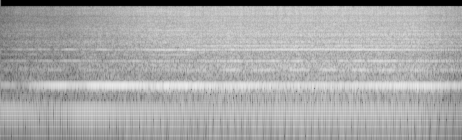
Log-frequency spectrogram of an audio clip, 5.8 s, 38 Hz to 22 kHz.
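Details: Toyota engine running with battery at 12 volts: steady, fairly high whine that holds pitch over the engine; owner suspects the alternator.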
